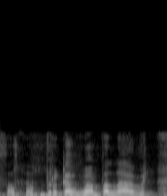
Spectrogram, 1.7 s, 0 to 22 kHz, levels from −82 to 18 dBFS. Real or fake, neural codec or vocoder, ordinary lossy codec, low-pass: fake; autoencoder, 48 kHz, 128 numbers a frame, DAC-VAE, trained on Japanese speech; none; 7.2 kHz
